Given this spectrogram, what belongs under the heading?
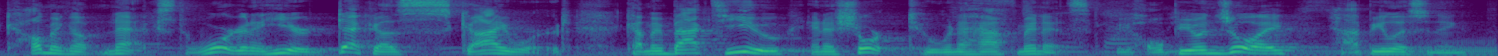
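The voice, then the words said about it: Radio announcer voice. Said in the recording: “do your best radio voice”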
